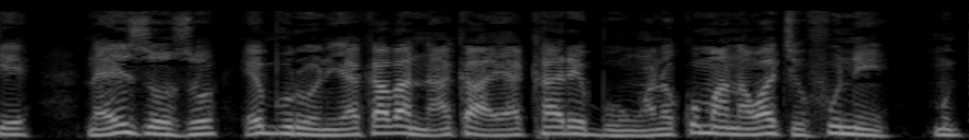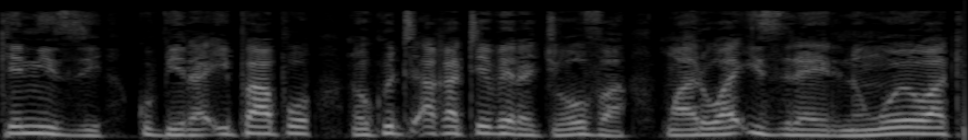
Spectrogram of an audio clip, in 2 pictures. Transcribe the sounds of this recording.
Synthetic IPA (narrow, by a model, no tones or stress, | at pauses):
naiʐo̞ʐo̞ɦe̞bʱuɾo̞nijakaʋan̤akajakʰaɾe̞bʱumwanako̞manawad͡ʒe̞fune̞ | mukenizikub͡viɾaʔipapo̞no̞kutiakate̞ʋe̞ɾad͡ʒe̞ɦo̞vʱamwaɾiwaʔis̬rae̞ɾine̞mŋo̞jo̞waːke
